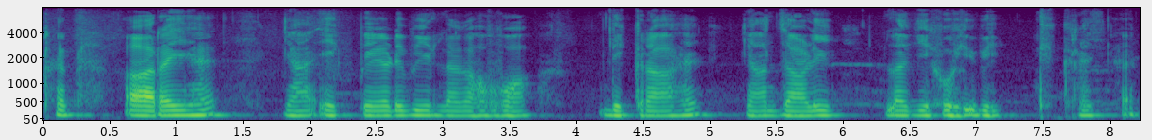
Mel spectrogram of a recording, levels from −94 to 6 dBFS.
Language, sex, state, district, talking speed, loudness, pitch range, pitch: Hindi, male, Rajasthan, Jaipur, 145 wpm, -22 LUFS, 125-140 Hz, 130 Hz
